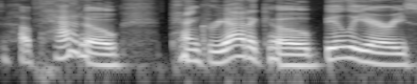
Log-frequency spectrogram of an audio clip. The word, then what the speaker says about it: hepatopancreaticobiliary: So the first question I want to start out with is, what is hepatopancreaticobiliary surgery? Did I even say that right? – You said it well, and it's exactly what it says.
